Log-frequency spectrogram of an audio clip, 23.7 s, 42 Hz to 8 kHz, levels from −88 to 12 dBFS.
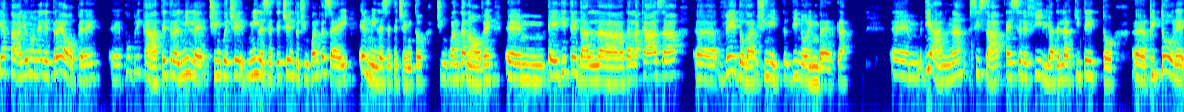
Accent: native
